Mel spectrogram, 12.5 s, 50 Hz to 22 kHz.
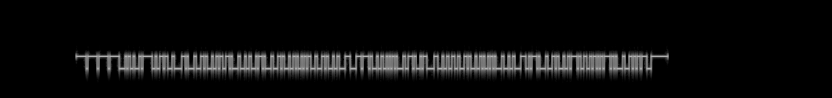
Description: RTTY (45.45 baud, 850 Hz shift), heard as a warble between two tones, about 1700 Hz centre. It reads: LATEN WE HEN DAN OOK RECHT IN DE OGEN KIJKEN.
